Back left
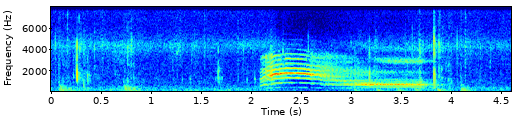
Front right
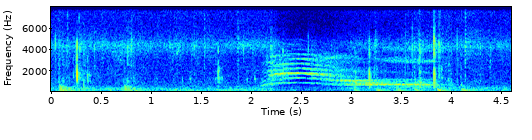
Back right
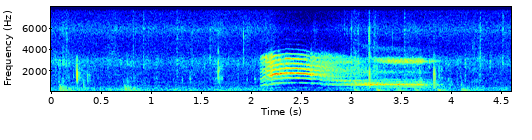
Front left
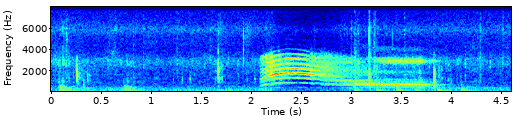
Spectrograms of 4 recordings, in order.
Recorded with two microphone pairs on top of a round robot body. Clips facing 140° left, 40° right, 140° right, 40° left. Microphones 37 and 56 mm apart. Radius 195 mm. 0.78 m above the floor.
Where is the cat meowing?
130° left, 1.9 m; by 3.8 s 135° left, 3 m.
